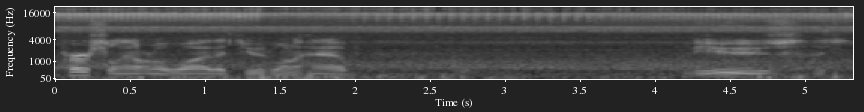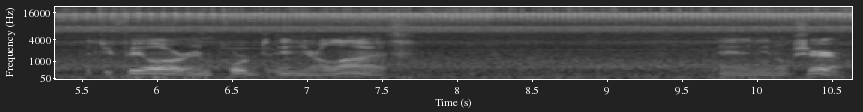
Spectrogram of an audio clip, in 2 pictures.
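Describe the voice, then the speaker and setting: A man chatting casually and haltingly through a cigar review, rambling from one thought to the next. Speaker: cigar review vlog host. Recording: noisy low-quality mic, outdoor insects and traffic.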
